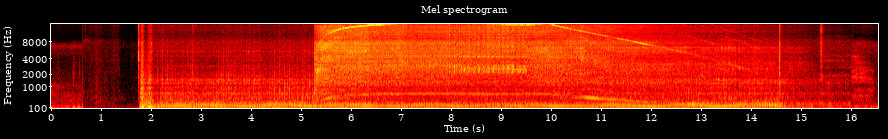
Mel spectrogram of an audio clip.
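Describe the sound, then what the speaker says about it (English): A power grinder works on a metal car hood ornament, its steady whining drone running almost without a break at close range and winding down near the end. "Let's grind it some more."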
